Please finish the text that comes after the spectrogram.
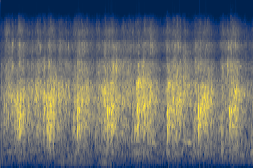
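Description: Audience applause at a Tamil gathering, steady clapping from a crowd that swells and eases in soft waves for a few seconds with no talk over it.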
